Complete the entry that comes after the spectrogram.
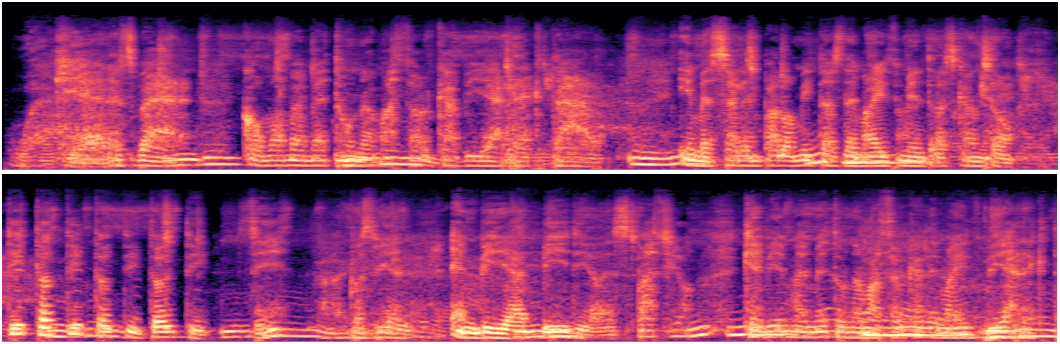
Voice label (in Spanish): Publicidad; Mazorca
